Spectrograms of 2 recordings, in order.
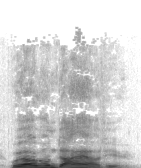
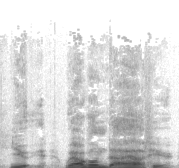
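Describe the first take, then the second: First: Mock voice of people mouthing what they were fed; puppet-like repeating. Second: Low, hushed and quick; enemy's planted thought. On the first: Preacher imitates people open their mouth and repeat it, voiced aloud. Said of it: "and they say". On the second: Acted. Preacher voices the enemy prompting the people, low and hushed. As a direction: drop right down, as if slipping a thought into someone's head. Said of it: "He says".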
